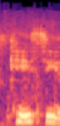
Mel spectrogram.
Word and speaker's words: Kaesea: Casey is spelled Kaesea, K and then C like the ocean.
